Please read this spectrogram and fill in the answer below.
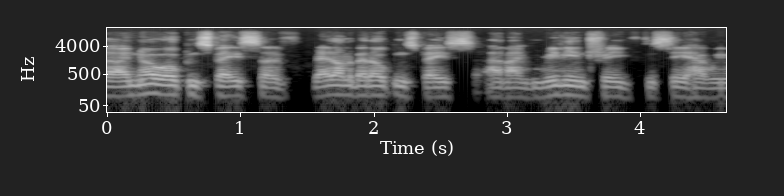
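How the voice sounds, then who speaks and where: The voice has a dark, mellow tone and a Dublin accent, moving at a fairly quick pace. The sound is dry and close, with no echo. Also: man. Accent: Dublin Irish. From Ireland, Dublin. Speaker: business English trainer. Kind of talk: casual chat.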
